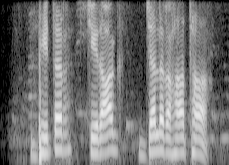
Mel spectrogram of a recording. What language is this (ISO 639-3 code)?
hin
